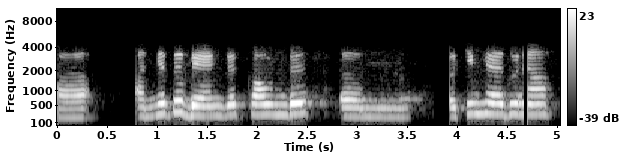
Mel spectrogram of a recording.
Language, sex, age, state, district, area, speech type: Sanskrit, female, 18-30, Kerala, Kozhikode, rural, conversation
